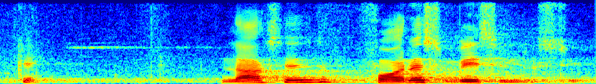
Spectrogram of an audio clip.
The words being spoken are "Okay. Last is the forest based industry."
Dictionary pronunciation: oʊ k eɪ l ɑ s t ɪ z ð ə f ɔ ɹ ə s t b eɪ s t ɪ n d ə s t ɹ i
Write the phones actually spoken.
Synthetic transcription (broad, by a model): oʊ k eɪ l ɑ s t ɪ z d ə f ɔ ɹ ə s t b eɪ s ɪ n d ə s t ɹ i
